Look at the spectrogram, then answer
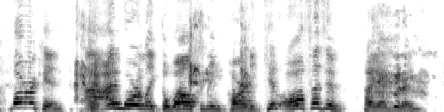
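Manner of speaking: small, high-pitched little goblin voice. A game narrator voices a part-goblin boy greeting the player: [name]'s little goblin boy voice. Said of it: "that little voice, [name], is a part goblin boy".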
